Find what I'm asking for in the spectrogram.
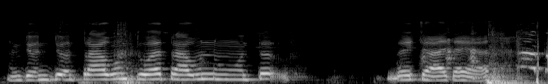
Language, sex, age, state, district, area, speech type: Kashmiri, female, 18-30, Jammu and Kashmir, Pulwama, rural, spontaneous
